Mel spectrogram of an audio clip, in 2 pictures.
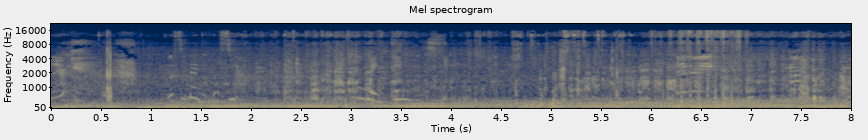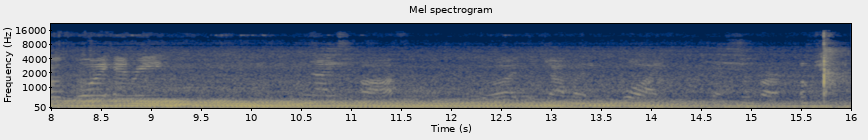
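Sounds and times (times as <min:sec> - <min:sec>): dogs panting: 0:01.4 - 0:08.8.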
